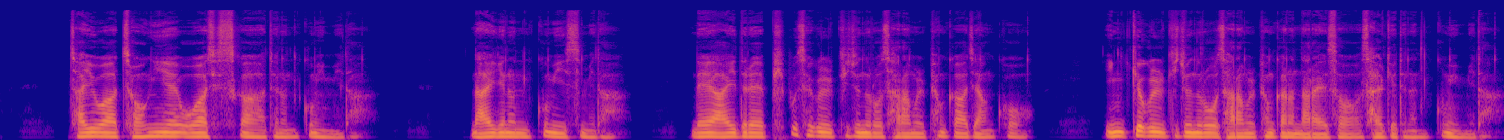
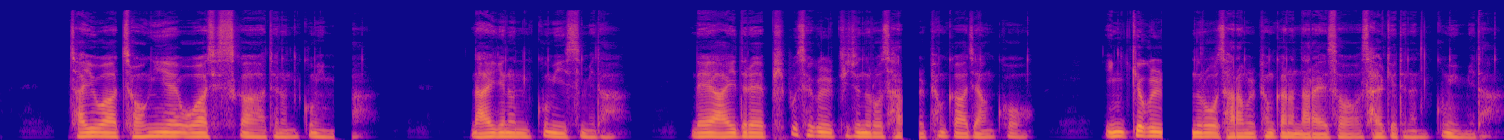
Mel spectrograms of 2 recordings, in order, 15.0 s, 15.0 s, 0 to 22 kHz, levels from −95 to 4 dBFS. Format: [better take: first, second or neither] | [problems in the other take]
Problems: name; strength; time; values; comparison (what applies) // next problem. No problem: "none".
first | audio cutting out; at 3.5 s, at 9 s and at 12 s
